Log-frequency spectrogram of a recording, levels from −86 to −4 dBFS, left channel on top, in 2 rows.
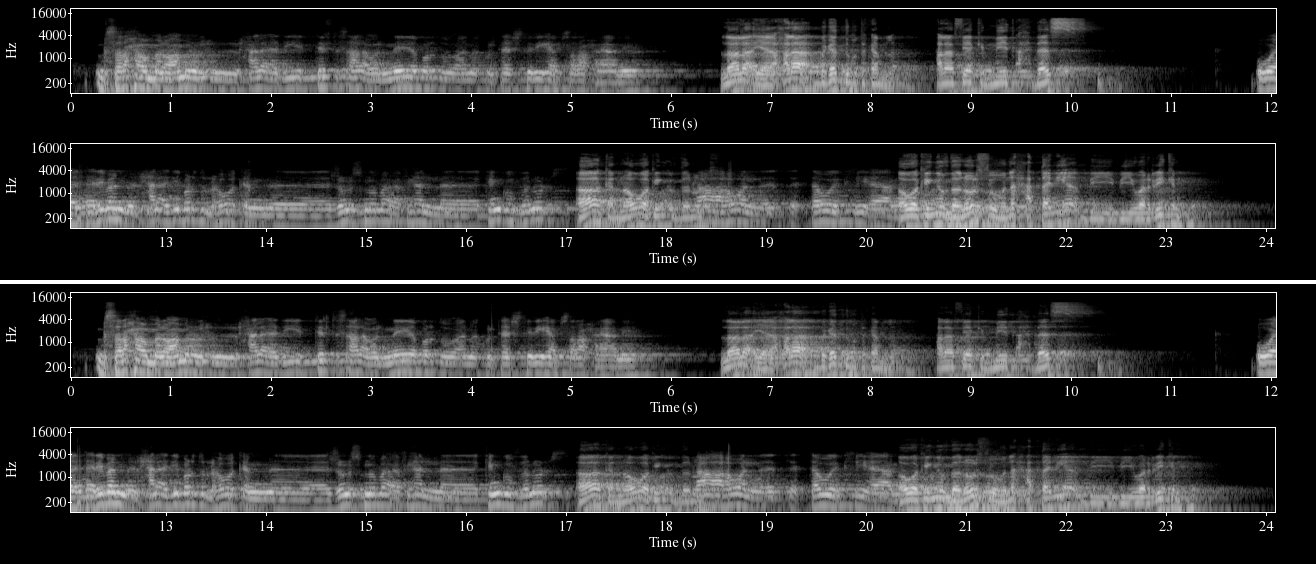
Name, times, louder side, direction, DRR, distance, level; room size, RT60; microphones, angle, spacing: voice 1, 0.2-5.7 11.8-16.9 18.3-20.4, right 1 dB, 75° right, 7 dB, 2.3 m, -31 dB
voice 2, 6.5-8.2 8.6-10.0 17.1-18.4 20.3-23.1, left 2 dB, 45° left, -2 dB, 2.4 m, -29 dB
30.0 x 19.0 x 9.3 m, 1.4 s
head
